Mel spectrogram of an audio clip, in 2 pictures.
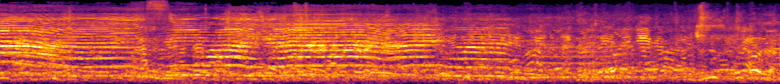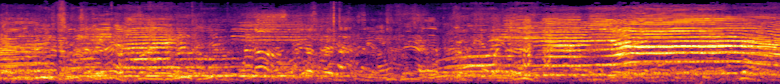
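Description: A group of women sings together in high voices.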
